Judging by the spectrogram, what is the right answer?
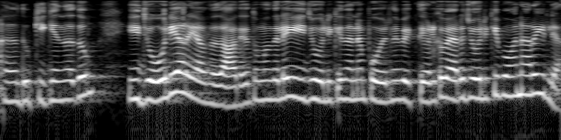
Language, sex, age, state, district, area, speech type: Malayalam, female, 30-45, Kerala, Thrissur, urban, spontaneous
